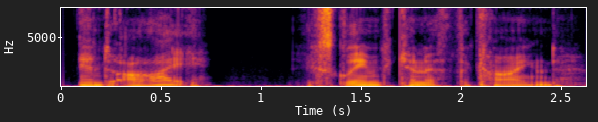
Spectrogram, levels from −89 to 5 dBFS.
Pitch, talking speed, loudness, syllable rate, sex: 110 Hz, 135 wpm, -19 LUFS, 4.6 syllables/s, male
